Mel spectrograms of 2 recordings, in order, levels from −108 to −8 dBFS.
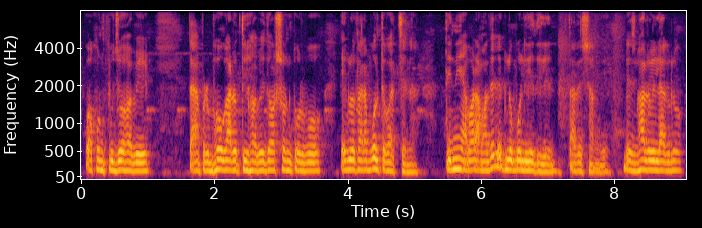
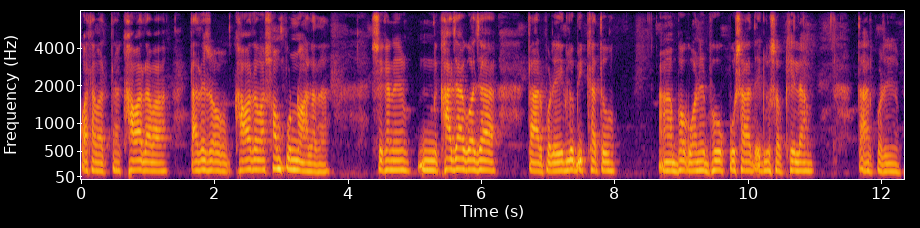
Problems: constant background noise, background conversations at intervals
